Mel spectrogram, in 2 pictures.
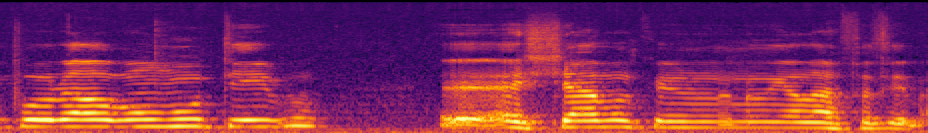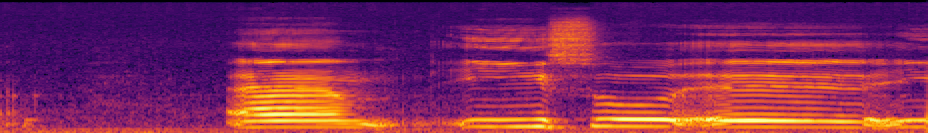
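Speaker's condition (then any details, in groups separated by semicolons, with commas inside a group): Cerebral palsy; uses a wheelchair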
